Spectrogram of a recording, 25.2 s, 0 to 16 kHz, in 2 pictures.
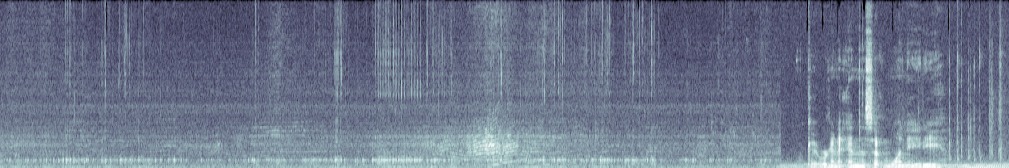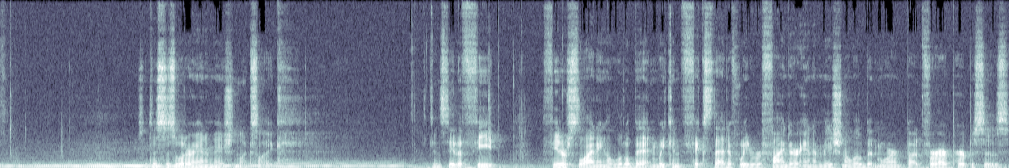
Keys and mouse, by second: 1.0 ctrl+Tab, 1.3 ctrl+Tab, 1.9-3.1 drag, 3.1 middle click, 3.3 space, 3.5 space, 4.3 alt+h, 4.7-5.2 ctrl+z, 5.6 Delete, 6.3 alt+h, 6.9 ctrl+c, 6.9 ctrl+v, 7.0 space, 7.3 space, 7.5 ctrl+v, 8.0 space, 8.1 shift+Left, 9.1 space, 10.7-12.2 drag, 12.9 middle click, 14.3-15.7 middle drag, 18.8 shift+middle drag, 22.1-24.1 drag.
